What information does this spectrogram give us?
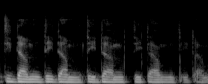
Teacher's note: verse, the iambic pentameter, goes dee-dum, dee-dum, dee-dum, dee-dum, dee-dum. It's a heartbeat.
